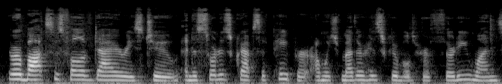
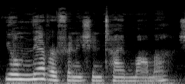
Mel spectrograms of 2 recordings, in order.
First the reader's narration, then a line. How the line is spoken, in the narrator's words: she sighed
